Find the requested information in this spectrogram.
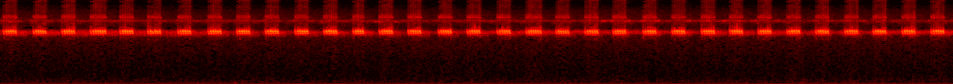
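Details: Autumn-night bell cricket chirping persistently: around thirty high, tinkling pulses in under ten seconds, evenly spaced at about three and a half per second, loud and clear against near silence.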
